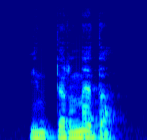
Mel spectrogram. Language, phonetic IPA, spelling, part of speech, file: Russian, [ɪntɨrˈnɛtə], интернета, noun, LL-Q7737 (rus)-интернета.wav
- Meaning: genitive singular of интерне́т (intɛrnɛ́t)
